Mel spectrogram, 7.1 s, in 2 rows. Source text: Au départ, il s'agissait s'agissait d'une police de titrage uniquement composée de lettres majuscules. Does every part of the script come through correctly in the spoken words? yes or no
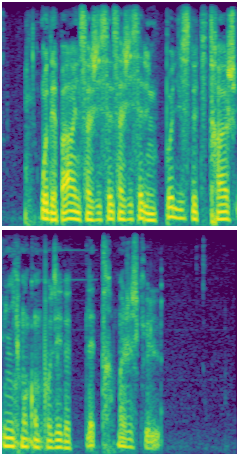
yes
